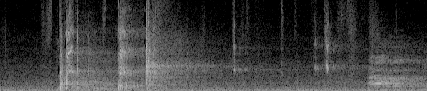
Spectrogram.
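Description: Tennis ball struck by rackets and bouncing in a rally: three sharp pops within the first second and a half. A short voice-like sound follows near the end.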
